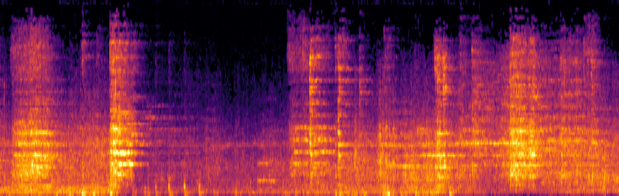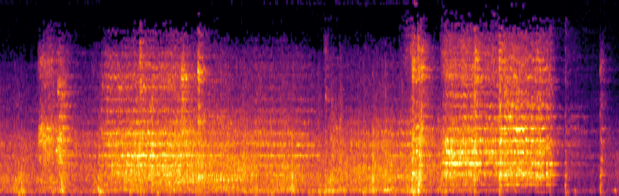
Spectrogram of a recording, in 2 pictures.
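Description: Coal hopper cars rolling past on jointed track, their steel wheels squealing on the curve with a high-pitched squeal that comes and goes over the rumble and clatter of the trucks. The sound fades somewhat near the end.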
